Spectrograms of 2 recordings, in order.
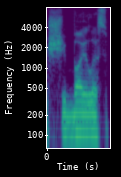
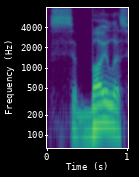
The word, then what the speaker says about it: shibboleth: They would pronounce the shin, that's the Hebrew letter phoneme, as a sin. So sh would become so they'd say siboilis instead of shiboilis.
